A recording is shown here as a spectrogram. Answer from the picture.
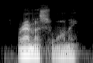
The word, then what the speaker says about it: Ramaswamy: Is Vivek Ramaswamy a fajita or a taco? Ramaswamy. I left out a syllable.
